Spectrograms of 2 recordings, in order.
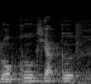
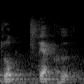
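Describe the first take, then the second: First: The middle has a k sound then h. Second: The middle has a double p sound. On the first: The speaker calls it wrong. "instead of saying rokuhyaku" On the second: The speaker calls it right. "it sounds more cool to say ropyaku"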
